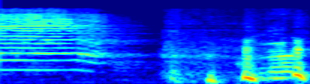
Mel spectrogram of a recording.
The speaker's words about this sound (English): Why are you doing that to that goat?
